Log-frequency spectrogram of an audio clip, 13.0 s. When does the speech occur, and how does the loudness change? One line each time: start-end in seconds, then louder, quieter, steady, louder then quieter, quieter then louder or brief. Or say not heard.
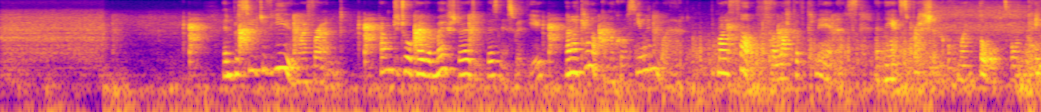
2.8-12.9 steady.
